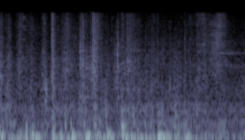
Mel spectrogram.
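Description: Light footsteps and scattered clicks on a hard floor, a few irregular steps and taps with no voices.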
